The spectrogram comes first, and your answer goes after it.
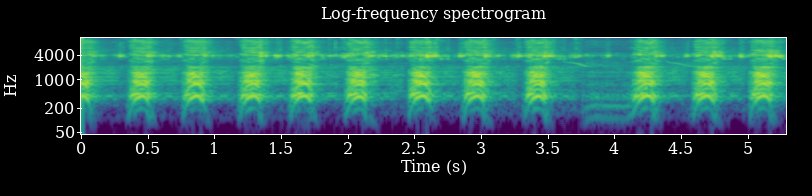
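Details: A black male Kashmiri Eksaya, a Himalayan livestock guardian breed known for ceaseless barking, barks steadily with deep, harsh barks repeating more than twice a second.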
